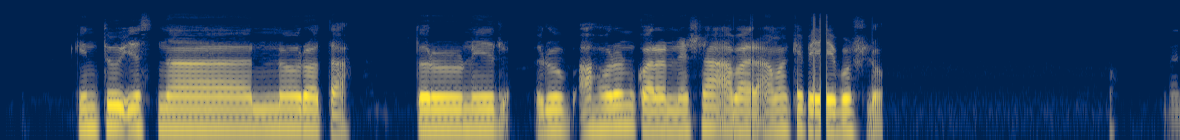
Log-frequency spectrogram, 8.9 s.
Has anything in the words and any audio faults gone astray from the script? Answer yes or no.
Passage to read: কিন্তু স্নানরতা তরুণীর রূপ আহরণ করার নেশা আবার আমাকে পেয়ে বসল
no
